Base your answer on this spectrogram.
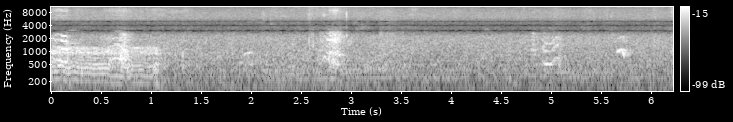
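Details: Four-week-old pug puppies outdoors on their first steps give a short harmonic whine at the start, then thin, scattered yips and whimpers over a steady background hiss.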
